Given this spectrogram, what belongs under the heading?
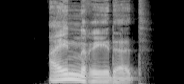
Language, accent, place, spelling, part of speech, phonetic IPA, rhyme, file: German, Germany, Berlin, einredet, verb, [ˈaɪ̯nˌʁeːdət], -aɪ̯nʁeːdət, De-einredet.ogg
- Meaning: inflection of einreden: 1. third-person singular dependent present 2. second-person plural dependent present 3. second-person plural dependent subjunctive I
